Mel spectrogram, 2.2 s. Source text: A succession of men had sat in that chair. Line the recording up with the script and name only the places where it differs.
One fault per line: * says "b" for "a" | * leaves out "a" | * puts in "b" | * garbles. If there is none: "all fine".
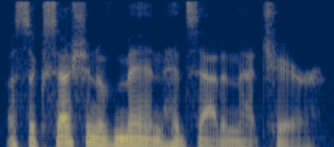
all fine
